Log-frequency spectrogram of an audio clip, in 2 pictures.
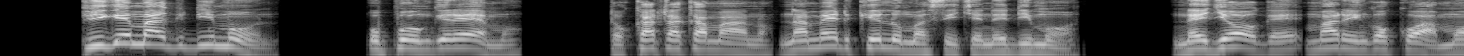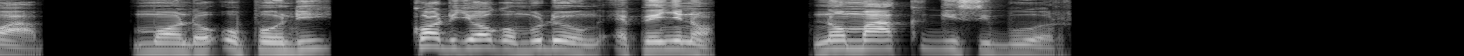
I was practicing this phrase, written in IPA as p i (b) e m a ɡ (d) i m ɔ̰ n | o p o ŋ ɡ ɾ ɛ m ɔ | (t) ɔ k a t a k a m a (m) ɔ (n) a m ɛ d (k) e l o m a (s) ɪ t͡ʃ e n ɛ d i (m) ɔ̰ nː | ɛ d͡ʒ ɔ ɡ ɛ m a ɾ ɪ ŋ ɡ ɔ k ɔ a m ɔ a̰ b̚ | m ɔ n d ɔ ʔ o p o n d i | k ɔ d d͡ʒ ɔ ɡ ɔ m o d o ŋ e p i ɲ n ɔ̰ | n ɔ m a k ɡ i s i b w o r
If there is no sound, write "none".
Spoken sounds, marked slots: ɡ, d, t, n, n, k, s, m

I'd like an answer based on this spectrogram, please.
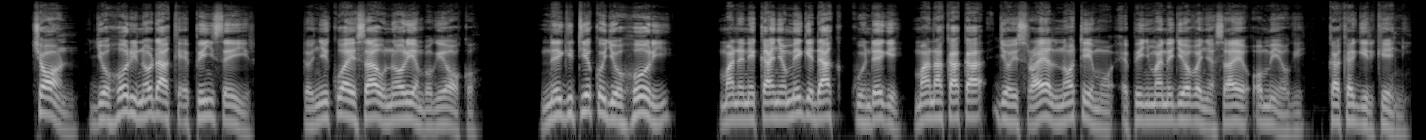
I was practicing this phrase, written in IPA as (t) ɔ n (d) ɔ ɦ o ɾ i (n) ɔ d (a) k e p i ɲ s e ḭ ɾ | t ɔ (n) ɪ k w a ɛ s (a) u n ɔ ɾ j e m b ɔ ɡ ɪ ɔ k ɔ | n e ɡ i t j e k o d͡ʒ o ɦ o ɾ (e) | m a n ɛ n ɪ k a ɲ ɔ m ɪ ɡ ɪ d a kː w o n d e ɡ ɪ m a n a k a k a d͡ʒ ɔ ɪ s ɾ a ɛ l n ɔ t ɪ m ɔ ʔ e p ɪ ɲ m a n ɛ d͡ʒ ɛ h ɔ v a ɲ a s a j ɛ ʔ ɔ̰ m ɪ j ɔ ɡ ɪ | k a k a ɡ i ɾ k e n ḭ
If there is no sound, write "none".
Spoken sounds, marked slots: t͡ʃ, d͡ʒ, n, a, ɲ, a, i

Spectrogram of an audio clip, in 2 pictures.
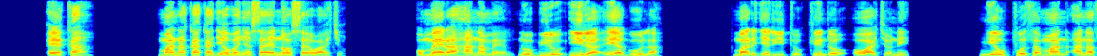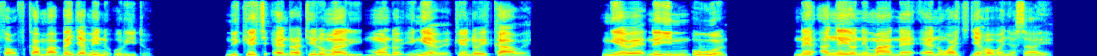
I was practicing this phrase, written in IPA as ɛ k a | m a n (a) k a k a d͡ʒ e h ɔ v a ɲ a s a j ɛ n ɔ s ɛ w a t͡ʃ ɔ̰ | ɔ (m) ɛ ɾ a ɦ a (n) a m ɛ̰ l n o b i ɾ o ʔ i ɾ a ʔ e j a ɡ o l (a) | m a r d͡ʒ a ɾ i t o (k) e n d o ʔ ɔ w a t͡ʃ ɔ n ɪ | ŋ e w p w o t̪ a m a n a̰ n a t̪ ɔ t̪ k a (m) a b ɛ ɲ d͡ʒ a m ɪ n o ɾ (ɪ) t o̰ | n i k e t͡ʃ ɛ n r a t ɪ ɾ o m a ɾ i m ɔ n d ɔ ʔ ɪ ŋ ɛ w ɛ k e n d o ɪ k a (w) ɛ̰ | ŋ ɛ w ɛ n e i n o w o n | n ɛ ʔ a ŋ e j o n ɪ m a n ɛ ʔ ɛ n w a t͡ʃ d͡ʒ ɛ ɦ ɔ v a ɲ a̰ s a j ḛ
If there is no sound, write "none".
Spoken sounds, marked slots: a, m, n, a, k, m, i, w

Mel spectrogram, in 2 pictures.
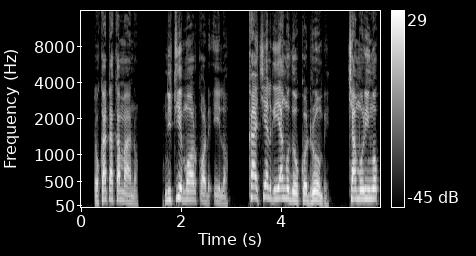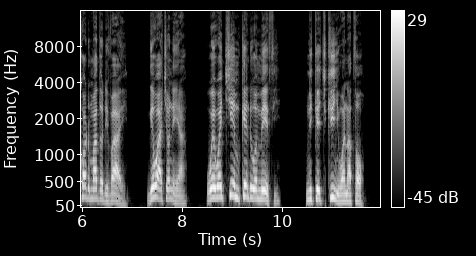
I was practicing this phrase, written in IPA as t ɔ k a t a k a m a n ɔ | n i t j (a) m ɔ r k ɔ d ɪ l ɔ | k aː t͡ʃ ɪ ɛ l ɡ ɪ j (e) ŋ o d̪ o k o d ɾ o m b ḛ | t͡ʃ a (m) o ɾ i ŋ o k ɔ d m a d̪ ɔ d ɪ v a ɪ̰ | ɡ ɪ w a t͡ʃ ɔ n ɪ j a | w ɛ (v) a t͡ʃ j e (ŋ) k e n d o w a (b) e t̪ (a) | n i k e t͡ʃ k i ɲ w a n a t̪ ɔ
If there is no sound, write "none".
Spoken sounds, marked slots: e, a, m, w, m, m, i

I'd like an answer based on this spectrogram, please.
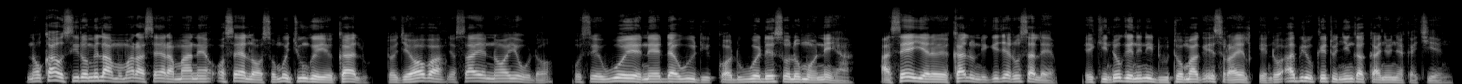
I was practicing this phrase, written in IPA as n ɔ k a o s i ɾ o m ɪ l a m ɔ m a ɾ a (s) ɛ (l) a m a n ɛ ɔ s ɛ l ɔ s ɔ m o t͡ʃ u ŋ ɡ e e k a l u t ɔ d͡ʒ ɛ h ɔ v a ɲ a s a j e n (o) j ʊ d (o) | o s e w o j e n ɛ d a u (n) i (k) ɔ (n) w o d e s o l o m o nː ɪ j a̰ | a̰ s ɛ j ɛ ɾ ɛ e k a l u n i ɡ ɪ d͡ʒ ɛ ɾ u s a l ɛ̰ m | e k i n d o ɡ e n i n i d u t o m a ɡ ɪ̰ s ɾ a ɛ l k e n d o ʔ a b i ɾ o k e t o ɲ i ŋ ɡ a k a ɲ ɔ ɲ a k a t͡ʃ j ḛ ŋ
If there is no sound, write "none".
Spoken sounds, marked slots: s, ɾ, ɔ, ɔ, d, k, d

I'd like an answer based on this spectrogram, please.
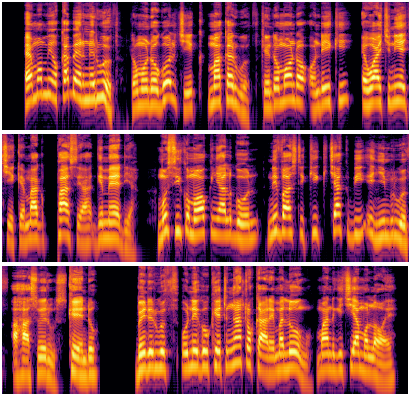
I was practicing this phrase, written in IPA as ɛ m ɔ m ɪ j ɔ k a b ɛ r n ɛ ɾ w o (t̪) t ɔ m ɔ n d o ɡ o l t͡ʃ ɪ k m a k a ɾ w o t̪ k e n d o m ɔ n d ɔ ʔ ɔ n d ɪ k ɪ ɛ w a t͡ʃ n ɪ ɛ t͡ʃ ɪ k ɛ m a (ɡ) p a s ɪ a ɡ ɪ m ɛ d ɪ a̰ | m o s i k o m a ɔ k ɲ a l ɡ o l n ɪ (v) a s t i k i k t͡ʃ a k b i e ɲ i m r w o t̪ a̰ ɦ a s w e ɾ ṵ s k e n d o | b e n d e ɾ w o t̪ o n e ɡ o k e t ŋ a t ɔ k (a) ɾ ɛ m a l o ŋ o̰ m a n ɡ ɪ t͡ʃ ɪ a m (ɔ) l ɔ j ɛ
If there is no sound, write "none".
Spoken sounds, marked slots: t̪, ɡ, v, a, ɔ

